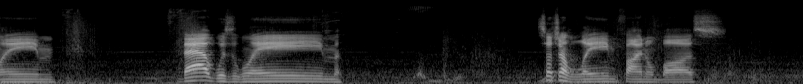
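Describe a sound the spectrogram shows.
A young man speaks with animation, close to a microphone, drawing out his words.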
